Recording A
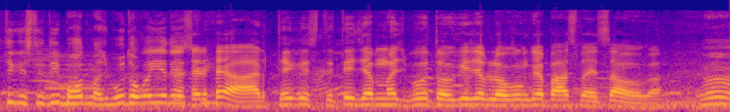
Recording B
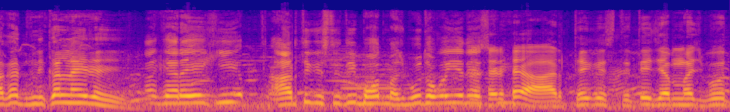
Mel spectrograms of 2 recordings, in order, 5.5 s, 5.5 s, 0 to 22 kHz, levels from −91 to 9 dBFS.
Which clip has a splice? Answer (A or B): B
